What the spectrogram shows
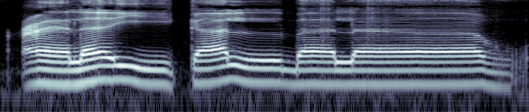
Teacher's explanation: huruf ya sukunnya adalah huruf lin. Maka kita baca luna, lembut.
